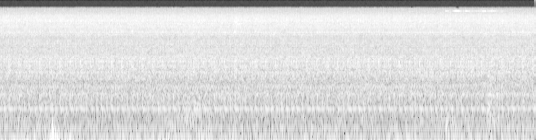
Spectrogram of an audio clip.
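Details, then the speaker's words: Car engine idling during fuel injector cleaning: a ticking "tuck tuck" heard at the start has gone; now an even, low idle with a soft steady hum; idles smoothly. "now you you notice the noise of the engine is getting smoother and smoother when we started we can hear the tuck tck tck tuck tuck but now it's a smooth"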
